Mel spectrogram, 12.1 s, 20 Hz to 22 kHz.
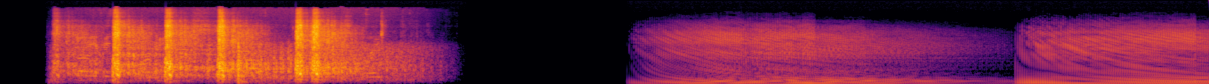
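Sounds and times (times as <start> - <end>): gunshots: 0.5 - 4.5.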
